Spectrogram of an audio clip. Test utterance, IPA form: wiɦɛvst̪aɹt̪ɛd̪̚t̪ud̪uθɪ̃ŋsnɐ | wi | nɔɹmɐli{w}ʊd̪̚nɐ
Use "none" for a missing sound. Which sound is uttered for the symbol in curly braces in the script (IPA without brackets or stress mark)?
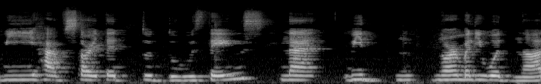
w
